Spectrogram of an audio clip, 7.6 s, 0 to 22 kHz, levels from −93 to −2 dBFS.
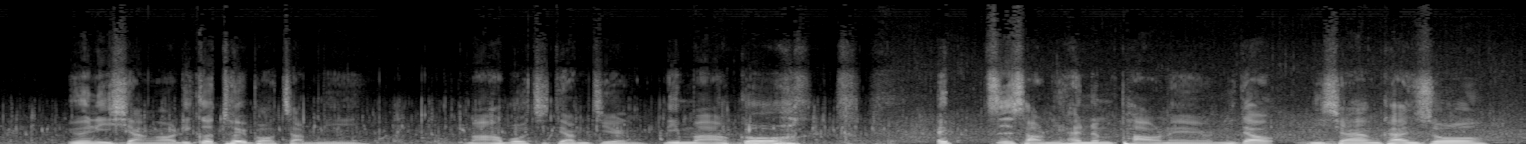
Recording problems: rain or running water; noticeable; throughout; 20 dB below the speech

